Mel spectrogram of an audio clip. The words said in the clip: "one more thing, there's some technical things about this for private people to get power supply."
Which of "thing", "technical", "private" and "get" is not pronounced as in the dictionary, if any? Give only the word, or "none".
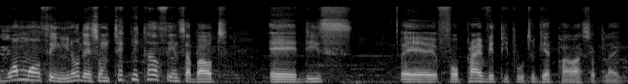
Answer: none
